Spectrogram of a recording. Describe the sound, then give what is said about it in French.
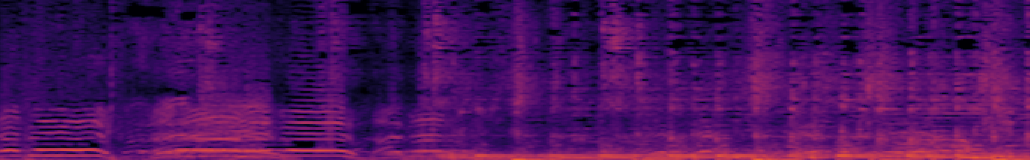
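A lively festival crowd in a Dalit village square, lit by oil lamps in the evening, cheers and calls out over music from a small concert the villagers put on, with voices rising and falling in loud, overlapping bursts as steady tones and a rhythmic beat carry underneath. “Alors c'est la place du village. Tout ça c'est pour nous. Toute cette musique c'est pour nous.”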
